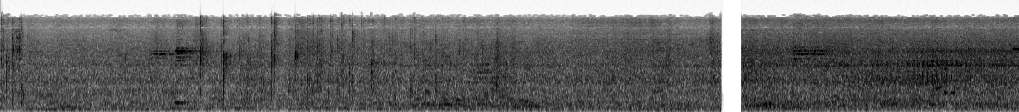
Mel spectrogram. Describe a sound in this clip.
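A crowd of men and women murmur and chatter nearby.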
